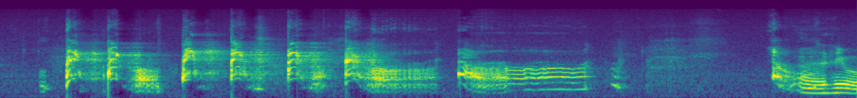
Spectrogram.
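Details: Young Norfolk Terrier named Peanut, six and a half months old, meets a balloon for the first time: a run of quick sharp barks, then drawn-out whining, growly vocalising with a human voice mixed in.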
